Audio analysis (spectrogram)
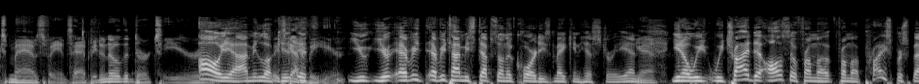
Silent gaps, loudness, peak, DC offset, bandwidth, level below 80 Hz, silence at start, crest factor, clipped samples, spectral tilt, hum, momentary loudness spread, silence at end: none; -21 LUFS; -4 dBFS; under 0.1%; 10.5 kHz; -38 dBFS; 0 s; 18 dB; under 0.1%; -5 dB/octave; none; 12 LU; 0 s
